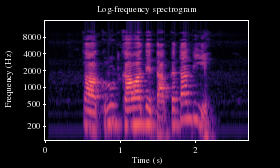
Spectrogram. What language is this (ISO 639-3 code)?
ggg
